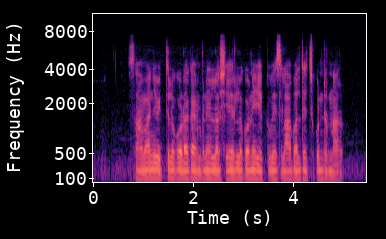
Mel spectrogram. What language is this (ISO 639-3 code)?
tel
